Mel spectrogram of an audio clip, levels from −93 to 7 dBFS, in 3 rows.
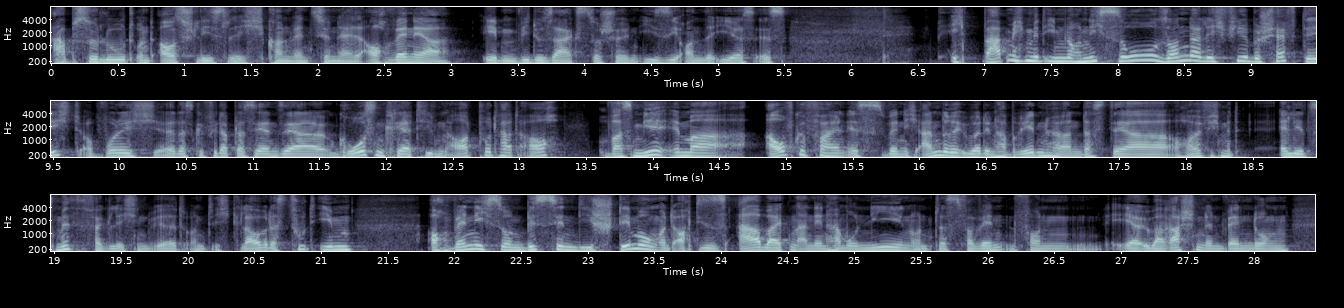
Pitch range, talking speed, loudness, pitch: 120-160 Hz, 190 wpm, -21 LUFS, 135 Hz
